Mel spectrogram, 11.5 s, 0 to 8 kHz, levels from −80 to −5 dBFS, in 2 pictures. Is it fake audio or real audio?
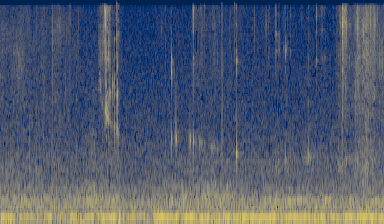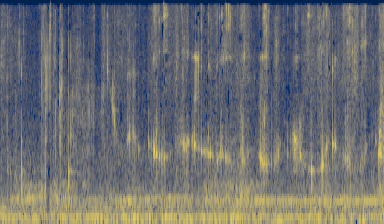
real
